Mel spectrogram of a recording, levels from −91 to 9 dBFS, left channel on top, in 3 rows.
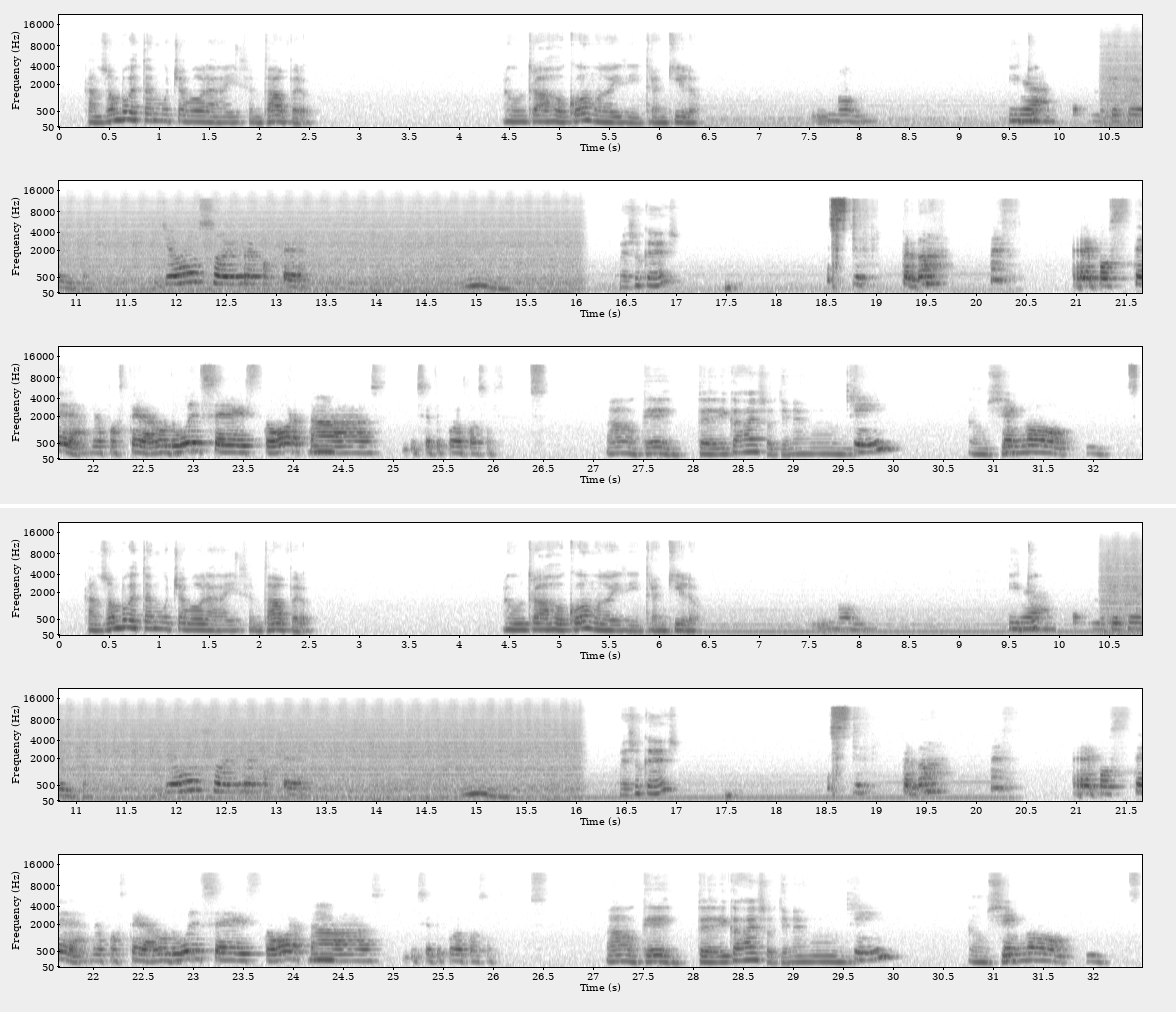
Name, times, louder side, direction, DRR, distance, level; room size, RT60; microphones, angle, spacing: voice 1, 0.3-2.5 4.4-6.4 9.5-9.8 10.3-11.2 14.8-15.4 16.4-17.0 24.2-24.4 27.1-29.6 30.8-31.3 31.9-32.1, right 2 dB, 15° right, 0.4 m, -38 dB
sound 1, 5.7-20.4, right 7 dB, 70° right, 0.7 m, -59 dB
voice 2, 7.5-8.2 9.5-10.0 11.7-13.4 17.5-17.6 18.5-19.8 20.2-20.4 21.0-26.0 26.4-26.5 29.6-30.1 31.1-31.8, left 4 dB, 55° left, 0.6 m, -33 dB
sound 2, 10.4-16.1, right 1 dB, 85° right, 1.9 m, -46 dB
5.5 x 3.1 x 2.4 m
head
